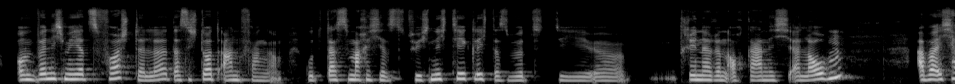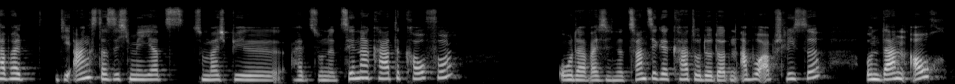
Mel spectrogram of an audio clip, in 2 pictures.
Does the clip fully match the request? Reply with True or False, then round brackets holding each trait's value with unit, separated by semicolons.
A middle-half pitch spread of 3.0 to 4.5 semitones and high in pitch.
True (3.9 semitones; 220 Hz)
